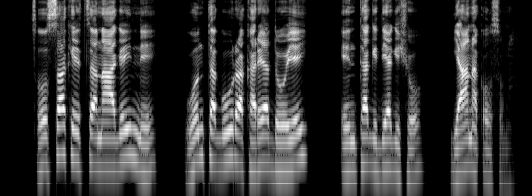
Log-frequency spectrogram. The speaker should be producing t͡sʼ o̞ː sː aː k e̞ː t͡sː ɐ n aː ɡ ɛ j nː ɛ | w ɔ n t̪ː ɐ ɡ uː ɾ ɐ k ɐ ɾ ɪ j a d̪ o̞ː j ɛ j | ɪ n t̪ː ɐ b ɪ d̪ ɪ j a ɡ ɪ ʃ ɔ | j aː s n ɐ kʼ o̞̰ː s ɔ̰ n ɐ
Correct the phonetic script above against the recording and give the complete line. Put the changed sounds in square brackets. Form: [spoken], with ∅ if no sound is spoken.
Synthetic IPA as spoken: t͡sʼ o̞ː sː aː k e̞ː t͡sː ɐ n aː ɡ ɛ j nː ɛ | w ɔ n t̪ː ɐ ɡ uː ɾ ɐ k ɐ ɾ ɪ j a d̪ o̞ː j ɛ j | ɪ n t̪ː ɐ [ɡ] ɪ d̪ ɪ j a ɡ ɪ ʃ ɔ | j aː [∅] n ɐ kʼ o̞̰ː s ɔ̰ n ɐ

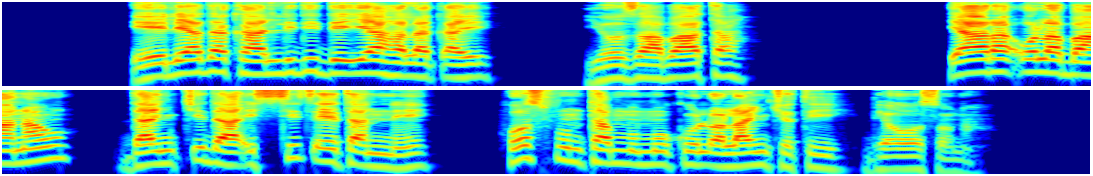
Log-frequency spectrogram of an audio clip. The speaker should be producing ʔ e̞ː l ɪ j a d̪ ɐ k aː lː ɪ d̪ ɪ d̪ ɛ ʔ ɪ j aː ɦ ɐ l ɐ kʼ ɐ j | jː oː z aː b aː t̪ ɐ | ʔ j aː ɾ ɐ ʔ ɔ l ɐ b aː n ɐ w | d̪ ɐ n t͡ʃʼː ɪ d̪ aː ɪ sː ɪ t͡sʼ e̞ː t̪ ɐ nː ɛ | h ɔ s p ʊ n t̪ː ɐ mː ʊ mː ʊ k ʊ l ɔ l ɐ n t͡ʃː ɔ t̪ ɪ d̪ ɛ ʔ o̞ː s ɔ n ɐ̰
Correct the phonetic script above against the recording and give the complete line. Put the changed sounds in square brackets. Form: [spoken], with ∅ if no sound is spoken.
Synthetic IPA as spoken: ʔ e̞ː l ɪ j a d̪ ɐ k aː lː ɪ d̪ ɪ d̪ ɛ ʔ ɪ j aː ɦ ɐ l ɐ kʼ ɐ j | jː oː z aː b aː t̪ ɐ | ʔ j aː ɾ ɐ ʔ ɔ l ɐ b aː n ɐ w | d̪ ɐ n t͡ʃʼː ɪ d̪ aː ɪ sː ɪ t͡sʼ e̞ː t̪ ɐ nː ɛ | h ɔ s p ʊ n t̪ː ɐ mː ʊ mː ʊ k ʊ l ɔ l ɐ n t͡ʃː ɔ t̪ ɪ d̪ ɛ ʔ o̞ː s ɔ n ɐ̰

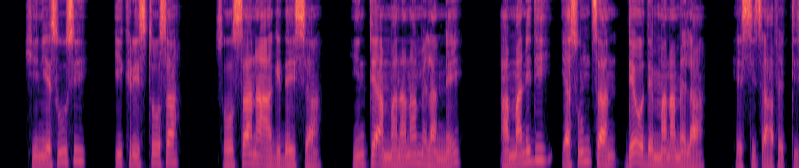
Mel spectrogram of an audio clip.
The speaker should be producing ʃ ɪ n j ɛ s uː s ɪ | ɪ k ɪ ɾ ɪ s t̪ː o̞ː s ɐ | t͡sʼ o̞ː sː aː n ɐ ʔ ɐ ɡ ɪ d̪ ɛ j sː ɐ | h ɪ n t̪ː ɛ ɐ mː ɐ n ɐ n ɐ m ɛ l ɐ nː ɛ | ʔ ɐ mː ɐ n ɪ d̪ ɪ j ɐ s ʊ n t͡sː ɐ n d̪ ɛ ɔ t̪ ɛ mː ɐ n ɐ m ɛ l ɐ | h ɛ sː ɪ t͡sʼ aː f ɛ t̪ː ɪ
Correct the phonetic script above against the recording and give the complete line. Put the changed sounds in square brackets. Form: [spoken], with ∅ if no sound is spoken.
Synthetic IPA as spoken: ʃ ɪ n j ɛ s uː s ɪ | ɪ k ɪ ɾ ɪ s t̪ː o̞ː s ɐ | t͡sʼ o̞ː sː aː n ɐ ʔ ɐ ɡ ɪ d̪ ɛ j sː ɐ | h ɪ n t̪ː ɛ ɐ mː ɐ n ɐ n ɐ m ɛ l ɐ nː ɛ | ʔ ɐ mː ɐ n ɪ d̪ ɪ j ɐ s ʊ n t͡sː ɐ n d̪ ɛ ɔ [d̪] ɛ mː ɐ n ɐ m ɛ l ɐ | h ɛ sː ɪ t͡sʼ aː f ɛ t̪ː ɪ

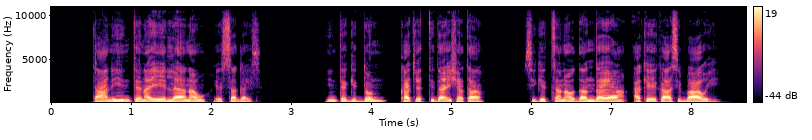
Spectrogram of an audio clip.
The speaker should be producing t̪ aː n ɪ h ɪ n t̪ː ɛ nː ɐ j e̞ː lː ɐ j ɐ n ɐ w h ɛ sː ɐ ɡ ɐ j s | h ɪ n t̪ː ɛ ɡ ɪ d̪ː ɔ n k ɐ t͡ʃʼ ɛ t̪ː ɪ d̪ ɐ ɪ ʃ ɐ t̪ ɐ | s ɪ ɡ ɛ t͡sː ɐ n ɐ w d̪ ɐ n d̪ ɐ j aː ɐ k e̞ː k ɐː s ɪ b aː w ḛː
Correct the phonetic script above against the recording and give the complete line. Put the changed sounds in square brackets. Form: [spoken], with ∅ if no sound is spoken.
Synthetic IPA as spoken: t̪ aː n ɪ h ɪ n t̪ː ɛ [n] ɐ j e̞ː lː ɐ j ɐ n ɐ w h ɛ sː ɐ ɡ ɐ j s | h ɪ n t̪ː ɛ ɡ ɪ d̪ː ɔ n k ɐ t͡ʃʼ ɛ t̪ː ɪ d̪ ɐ ɪ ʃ ɐ t̪ ɐ | s ɪ ɡ ɛ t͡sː ɐ n ɐ w d̪ ɐ n d̪ ɐ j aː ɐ k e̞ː k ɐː s ɪ b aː w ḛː

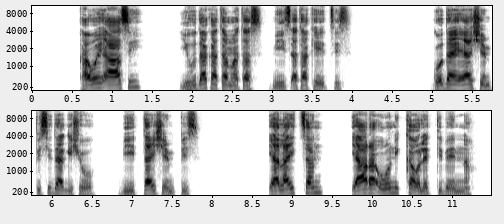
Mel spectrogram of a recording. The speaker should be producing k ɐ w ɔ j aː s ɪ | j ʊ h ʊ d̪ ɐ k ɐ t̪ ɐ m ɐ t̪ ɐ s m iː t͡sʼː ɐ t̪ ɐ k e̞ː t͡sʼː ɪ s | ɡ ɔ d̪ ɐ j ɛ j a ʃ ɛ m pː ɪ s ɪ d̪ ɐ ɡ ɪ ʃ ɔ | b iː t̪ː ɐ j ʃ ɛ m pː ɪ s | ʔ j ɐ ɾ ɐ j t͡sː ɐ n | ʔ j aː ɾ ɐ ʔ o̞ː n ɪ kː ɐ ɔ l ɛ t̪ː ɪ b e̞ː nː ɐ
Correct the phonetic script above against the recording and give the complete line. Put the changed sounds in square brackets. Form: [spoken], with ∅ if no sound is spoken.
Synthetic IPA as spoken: k ɐ w ɔ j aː s ɪ | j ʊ h ʊ d̪ ɐ k ɐ t̪ ɐ m ɐ t̪ ɐ s m iː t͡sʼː ɐ t̪ ɐ k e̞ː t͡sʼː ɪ s | ɡ ɔ d̪ ɐ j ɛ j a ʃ ɛ m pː ɪ s ɪ d̪ ɐ ɡ ɪ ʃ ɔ | b iː t̪ː ɐ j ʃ ɛ m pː ɪ s | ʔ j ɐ [l] ɐ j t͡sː ɐ n | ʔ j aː ɾ ɐ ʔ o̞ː n ɪ kː ɐ ɔ l ɛ t̪ː ɪ b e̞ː nː ɐ

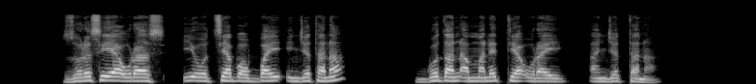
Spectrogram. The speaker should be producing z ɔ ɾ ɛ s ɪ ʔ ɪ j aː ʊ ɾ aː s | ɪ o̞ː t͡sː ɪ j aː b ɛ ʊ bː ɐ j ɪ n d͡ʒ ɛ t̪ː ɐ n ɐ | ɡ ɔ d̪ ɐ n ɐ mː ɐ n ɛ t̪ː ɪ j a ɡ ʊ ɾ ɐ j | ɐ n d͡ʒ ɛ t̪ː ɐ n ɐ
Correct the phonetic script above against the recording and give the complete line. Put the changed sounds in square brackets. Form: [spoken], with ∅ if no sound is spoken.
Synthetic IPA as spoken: z ɔ ɾ ɛ s ɪ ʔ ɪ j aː ʊ ɾ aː s | ɪ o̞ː t͡sː ɪ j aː b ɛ ʊ bː ɐ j ɪ n d͡ʒ ɛ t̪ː ɐ n ɐ | ɡ ɔ d̪ ɐ n ɐ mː ɐ n ɛ t̪ː ɪ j a [∅] ʊ ɾ ɐ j | ɐ n d͡ʒ ɛ t̪ː ɐ n ɐ

